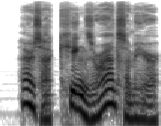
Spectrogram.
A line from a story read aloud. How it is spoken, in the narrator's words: Gallagher whispered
